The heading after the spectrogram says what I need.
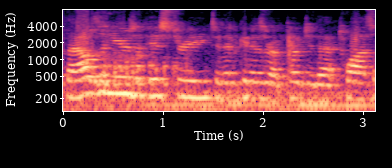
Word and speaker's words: Nebuchadnezzar: Nebuchadnezzar. I'm a bad speller, so if you are too, that's the right way to spell it. Nebuchadnezzar. Nebuchad, those two are pretty easy. Nezzar, Nezzar.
